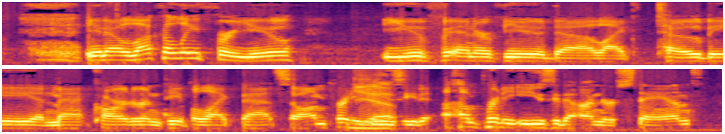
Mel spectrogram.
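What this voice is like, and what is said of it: Country twang accent. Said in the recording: “I hear a little bit of the twang there in your voice ... I definitely have that twang”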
